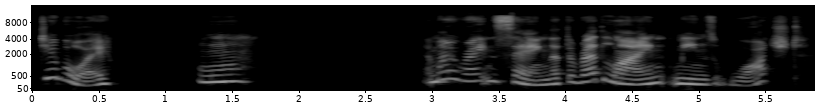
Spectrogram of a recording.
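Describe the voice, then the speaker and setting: A woman's voice: a little high, very animated, slow, a little mellow, voice pushed up. A woman voicing a fussy, old-fashioned male angel with prim, formal phrasing in a story reading. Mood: suspicious, indignant.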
